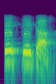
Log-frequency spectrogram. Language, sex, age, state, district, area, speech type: Sindhi, female, 60+, Maharashtra, Mumbai Suburban, urban, conversation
